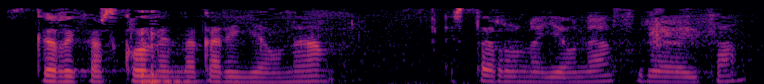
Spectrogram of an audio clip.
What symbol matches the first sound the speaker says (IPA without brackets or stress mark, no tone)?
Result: e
